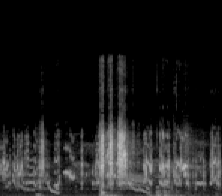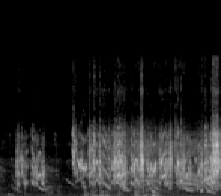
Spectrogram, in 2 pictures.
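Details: Budgerigar, Australian parrot, warbling continuously with scratchy twitters, falling whistled slurs and harsher squawky notes, pausing briefly before resuming in a dense, noisy flow of chatter.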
